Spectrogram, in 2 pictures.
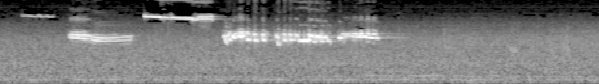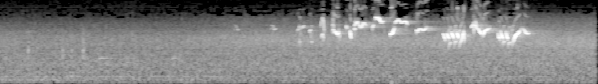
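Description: An American robin gives a few clear, warbled caroling phrases, a pause, then a run of thin, high squeaky notes; otherwise quiet.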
